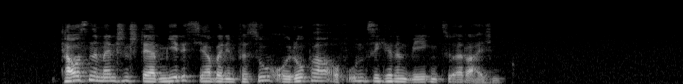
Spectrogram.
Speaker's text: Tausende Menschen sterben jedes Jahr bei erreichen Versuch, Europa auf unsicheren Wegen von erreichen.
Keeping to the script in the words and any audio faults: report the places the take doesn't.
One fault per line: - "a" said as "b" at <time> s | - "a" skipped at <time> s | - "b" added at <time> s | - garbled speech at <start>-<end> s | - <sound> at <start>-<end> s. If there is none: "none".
- "erreichen" said as "dem" at 2.2 s
- "von" said as "zu" at 4.4 s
